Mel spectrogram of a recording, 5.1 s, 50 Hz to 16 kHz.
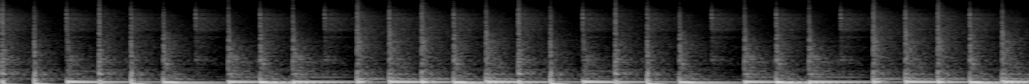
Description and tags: ethnic beat7
congas, ethnic drums, grooves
